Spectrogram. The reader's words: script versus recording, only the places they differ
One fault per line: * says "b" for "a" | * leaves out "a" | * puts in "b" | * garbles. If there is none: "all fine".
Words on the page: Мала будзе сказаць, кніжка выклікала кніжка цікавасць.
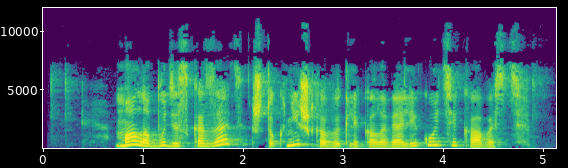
* puts in "што"
* says "вялікую" for "кніжка"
